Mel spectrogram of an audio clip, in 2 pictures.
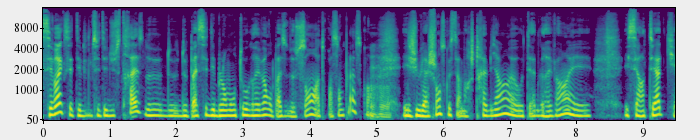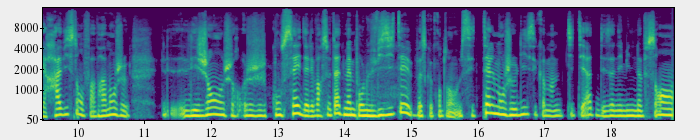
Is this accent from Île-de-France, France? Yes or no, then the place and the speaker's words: yes; Paris, Île-de-France, France; also born or lived in Neuilly-sur-Seine; je suis née dans le 17e et quand j'étais petite j'étais à Neuilly.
